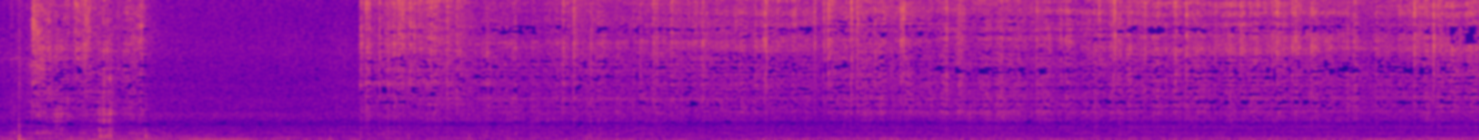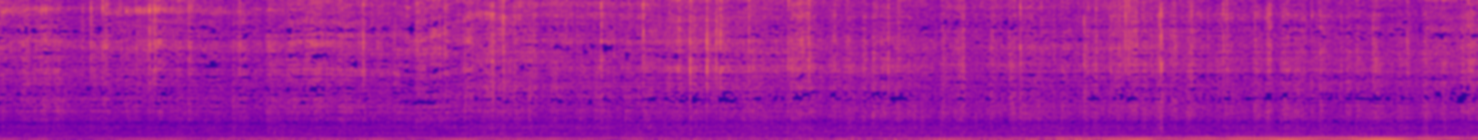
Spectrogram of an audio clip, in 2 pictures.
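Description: Shielded metal arc (stick) welding arc crackling and sizzling steadily as the electrode runs a bead along a butt joint, with a low hum underneath. It gets louder near the end.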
